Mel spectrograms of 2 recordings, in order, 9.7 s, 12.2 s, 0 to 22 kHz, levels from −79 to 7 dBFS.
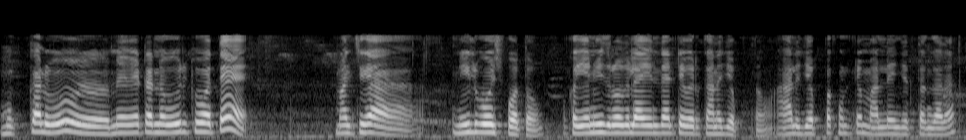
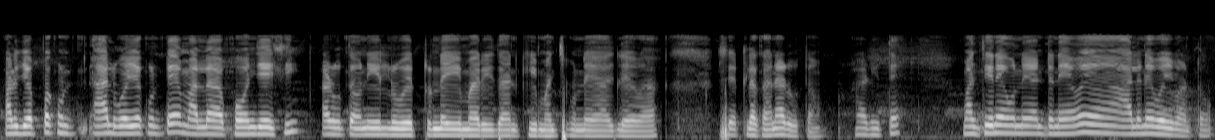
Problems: background sounds at intervals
